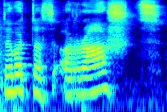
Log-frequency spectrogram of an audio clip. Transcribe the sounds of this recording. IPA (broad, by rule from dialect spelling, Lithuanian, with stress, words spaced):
tɐɪ ˈʋɐ tɐs ˈrɐʃts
